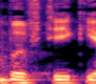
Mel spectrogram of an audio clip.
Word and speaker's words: Bifteki: Ja, und Bifteki hast du gerade richtig gesagt.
